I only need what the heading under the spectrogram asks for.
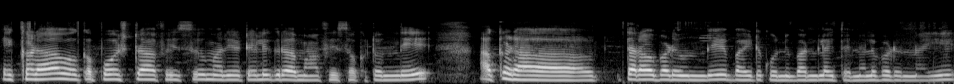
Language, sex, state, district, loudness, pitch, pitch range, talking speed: Telugu, female, Andhra Pradesh, Chittoor, -15 LUFS, 210 Hz, 200-225 Hz, 105 wpm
